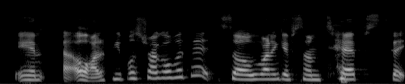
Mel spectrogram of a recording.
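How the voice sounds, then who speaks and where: A woman uses lively intonation at a moderate pace, her sound dry and close with no echo. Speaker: volleyball podcast co-host. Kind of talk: casual instructional chat.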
